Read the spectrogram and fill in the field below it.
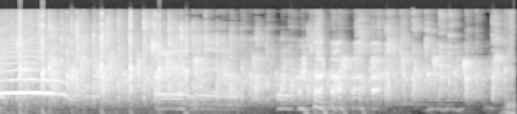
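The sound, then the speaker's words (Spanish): A crowd applauds loudly and steadily for about five seconds, with cheering voices and a brief whistle near the start, fading a little toward the end. “Aplauso, pues. aplausos.”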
